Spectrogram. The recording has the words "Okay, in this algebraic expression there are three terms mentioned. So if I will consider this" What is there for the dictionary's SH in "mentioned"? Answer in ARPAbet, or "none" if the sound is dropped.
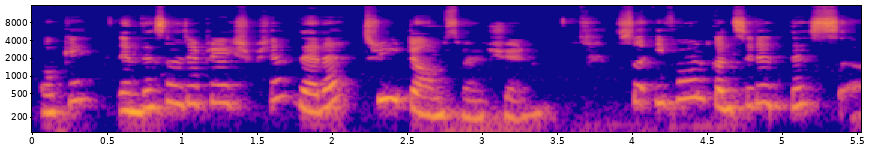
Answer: SH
